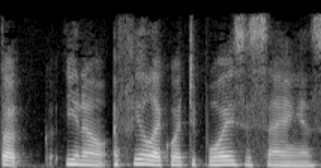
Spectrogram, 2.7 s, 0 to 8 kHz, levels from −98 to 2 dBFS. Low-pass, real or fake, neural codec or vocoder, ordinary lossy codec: 7.2 kHz; fake; codec, 24 kHz, 0.9 kbps, WavTokenizer, medium speech release version 2; MP3, 64 kbps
